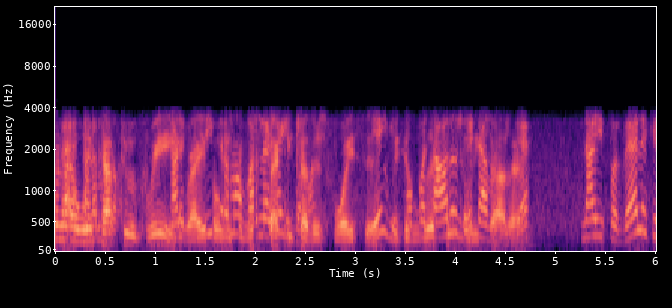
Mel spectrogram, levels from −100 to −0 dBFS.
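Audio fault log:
throughout: G.729 codec, speech rebuilt from a coarse pulse-driven model, fitting an 8 kbit/s stream, audibly rough and synthetic; spectrogram empty outside 300 Hz–3.4 kHz.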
